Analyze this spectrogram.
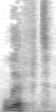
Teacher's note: lift ends with an unvoiced t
